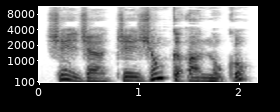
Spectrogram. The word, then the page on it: Sheja-jezhonka-noko: Galindri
